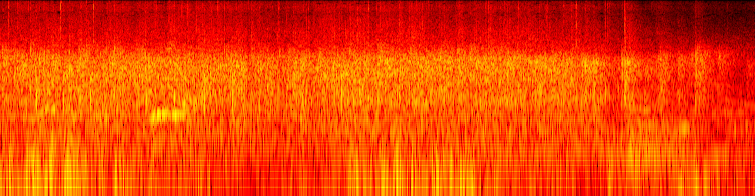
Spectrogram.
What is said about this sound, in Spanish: Entonces, eso es importante, que usted pueda aplaudir con más fuerza al Señor.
